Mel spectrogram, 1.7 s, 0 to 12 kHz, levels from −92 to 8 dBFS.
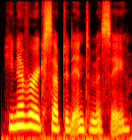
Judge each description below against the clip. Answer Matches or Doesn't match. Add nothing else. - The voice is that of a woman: Matches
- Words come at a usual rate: Matches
